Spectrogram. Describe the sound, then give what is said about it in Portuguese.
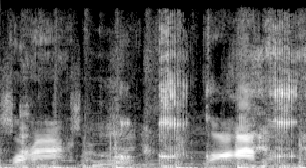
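A person mimics a pig, letting out a quick series of nasal, snorting oinks in an uneven rhythm, fairly loud, with no other sounds around them. “Aff, que nojo essa história de olhinho de porco.”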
